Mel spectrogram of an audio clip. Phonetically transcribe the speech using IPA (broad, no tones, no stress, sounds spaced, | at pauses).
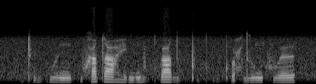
tʼ ɘ ɡ kʷ ɘ ŋ | xʷ ɪ tˤ i ə̯ ɦ ɪ ɡ ŋ ɡ u kʷʰ œ dˤ ɪ kʷ pʼ ɪ kʷʰ ɪ ɡ kʷʼ ɪ ħ d l u ŋ xʷ œ ə̯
